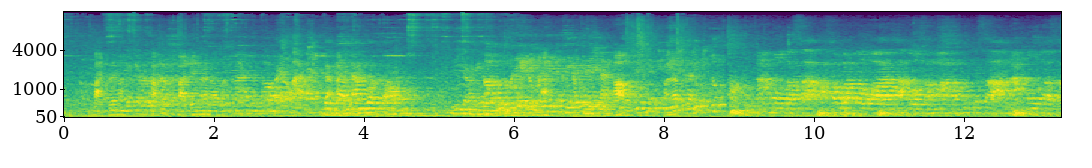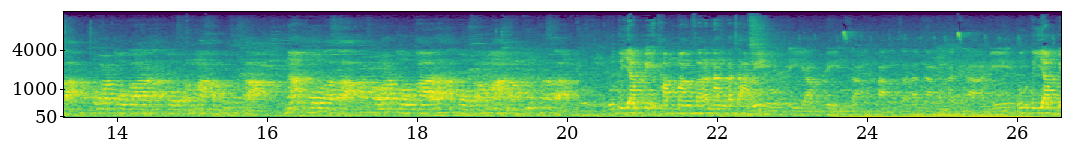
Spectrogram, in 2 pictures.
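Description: Monks chant together in a steady low drone, in an echoing hall.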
